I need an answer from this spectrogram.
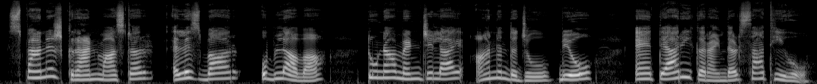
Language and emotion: Sindhi, neutral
